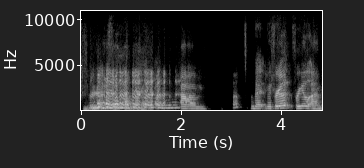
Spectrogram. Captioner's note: laughter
